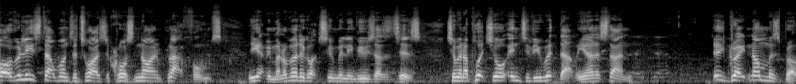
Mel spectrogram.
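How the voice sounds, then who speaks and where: Against noticeable background noise, a man speaks very fast at a fairly high pitch with lively intonation. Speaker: street interviewer. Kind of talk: casual street interview. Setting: outdoor festival.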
